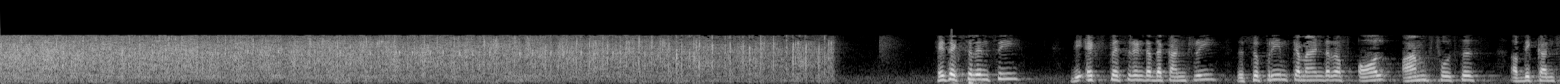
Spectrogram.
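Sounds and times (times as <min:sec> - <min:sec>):
audience clapping: 0:00.0 - 0:08.4
speech: 0:09.4 - 0:15.6.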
